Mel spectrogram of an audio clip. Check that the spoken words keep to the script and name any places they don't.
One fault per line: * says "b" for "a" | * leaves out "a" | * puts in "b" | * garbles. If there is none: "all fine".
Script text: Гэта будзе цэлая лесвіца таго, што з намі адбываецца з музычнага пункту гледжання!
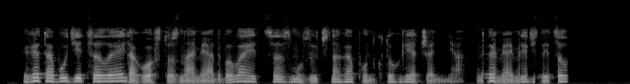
* leaves out "лесвіца"
* garbles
